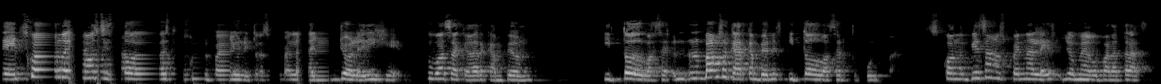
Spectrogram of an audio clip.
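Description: In an echoey room, a Mexican Spanish-accented woman talks fast, her voice a touch high. She's casually telling an animated story packed with fillers.

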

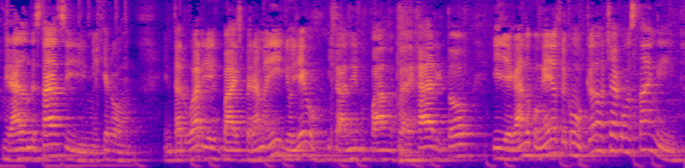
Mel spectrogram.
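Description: A young man hosting a podcast, telling a personal story in a relaxed way and acting out the dialogue. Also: medium pitch, brisk, faint music behind. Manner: animated, acts out quoted dialogue. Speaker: podcast host. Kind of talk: casual storytelling chat. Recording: roomy echo.

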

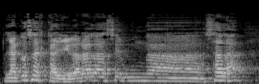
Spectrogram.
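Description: A man's voice: fairly high pitch, fairly quick, roomy sound. A man from who runs escape rooms, telling stories in a casual podcast chat and acting out his customers' lines. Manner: animated storytelling, acts out customers' lines. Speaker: escape room game master.

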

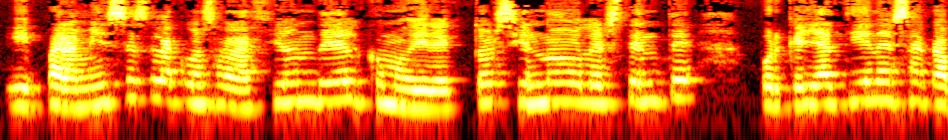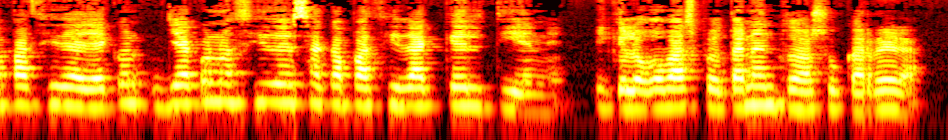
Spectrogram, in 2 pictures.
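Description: A woman discussing a film in casual conversation, animated and acting out quoted lines. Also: fairly high pitch, fast talker, few pauses. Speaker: film podcast co-host.

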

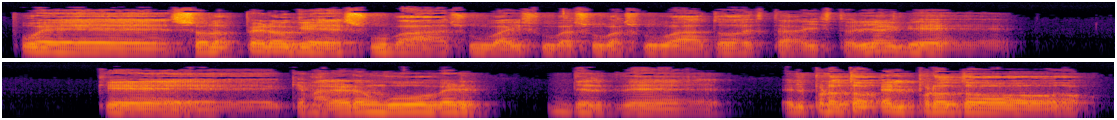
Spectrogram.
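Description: A man's voice: sits low, level tone, slow, a little mellow. A man from hosting a casual podcast interview, speaking informally and stumbling over his words as he rambles. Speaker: podcast host. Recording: roomy echo.

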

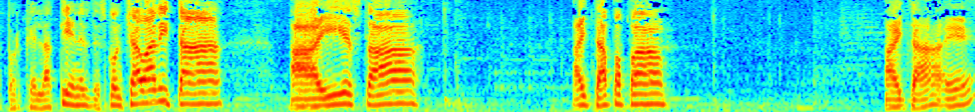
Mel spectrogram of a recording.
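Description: Bright, high-pitched northern Mexican woman. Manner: teasing, profane. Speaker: host of a call-in show. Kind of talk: casual slangy live chat.

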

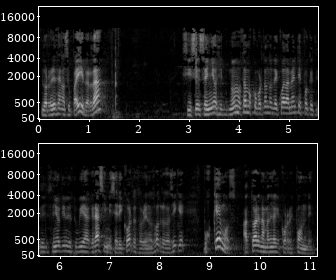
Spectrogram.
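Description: A man gives a sermon at a fairly quick clip in a mid-range voice. He moves back and forth between booming emphasis and soft asides, regularly questioning his listeners directly.

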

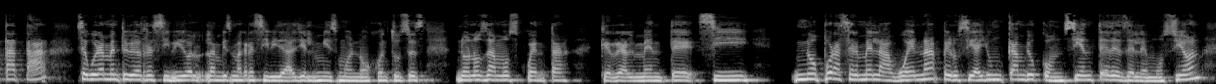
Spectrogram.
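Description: A woman with a Mexican accent in a reflective conversation, speaking in quick bursts with frequent restarts. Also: medium pitch, warm tone. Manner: gravelly voice, fast bursts with many restarts.

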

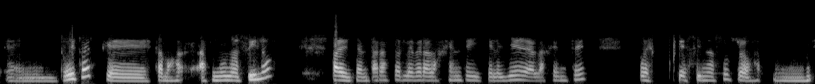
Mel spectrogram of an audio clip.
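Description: A woman's voice: on the low side, creaky, slightly rough, dry recording. A woman from the Canary Islands with a Canarian Spanish accent, a parents' association president talking earnestly as a phone guest and repeating words as she searches for them. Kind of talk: casual interview over the phone. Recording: tinny dry phone line.

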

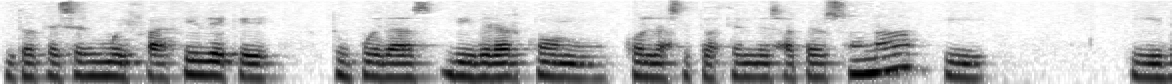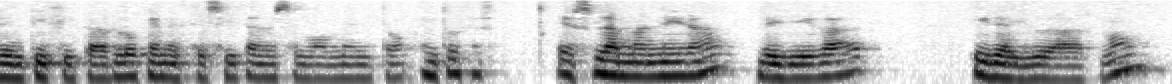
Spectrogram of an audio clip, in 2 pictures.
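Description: A woman guest answering interview questions calmly, explaining slowly with little tag questions. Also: on the low side, lo-fi sound. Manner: calm, explains with filler questions. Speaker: guest medium.

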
